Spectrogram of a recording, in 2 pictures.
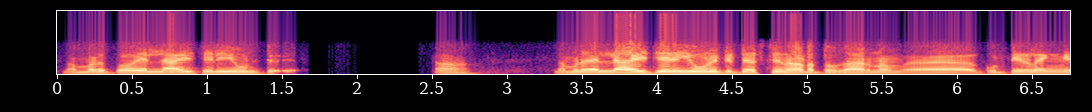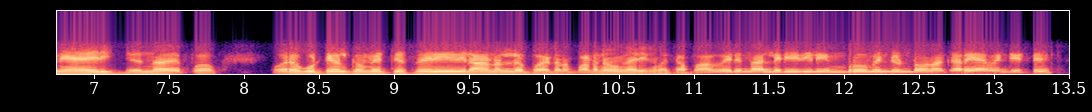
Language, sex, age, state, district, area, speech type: Malayalam, male, 30-45, Kerala, Kozhikode, urban, conversation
